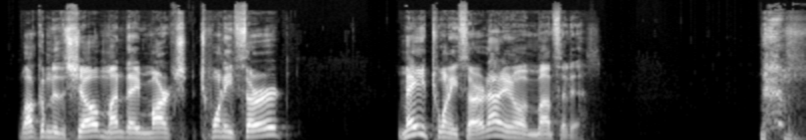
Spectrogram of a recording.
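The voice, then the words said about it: Worn-out, recovering voice. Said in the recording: “Excuse the voice. It's the I'm recovering from vacation voice.”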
